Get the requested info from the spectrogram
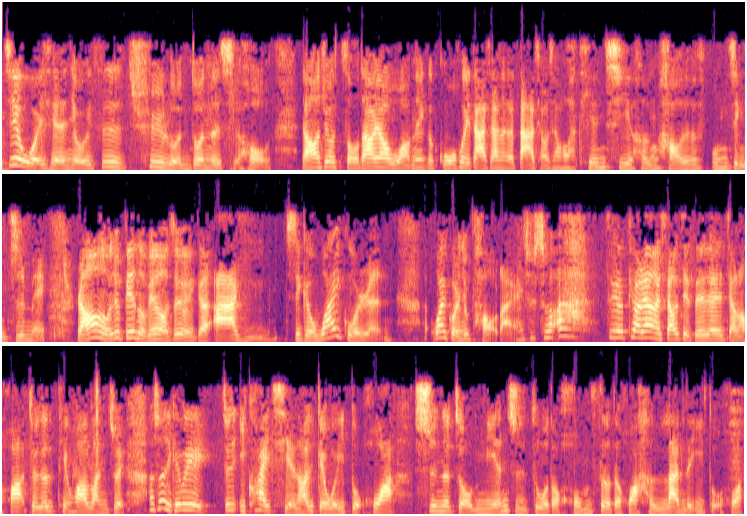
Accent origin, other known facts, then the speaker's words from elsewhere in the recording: Ukraine; Chinese is a second language; 可是我是乌克兰来的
